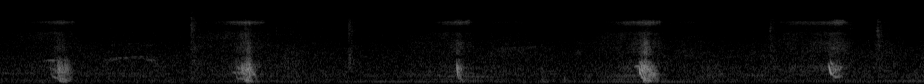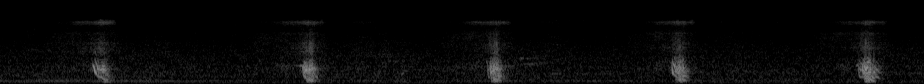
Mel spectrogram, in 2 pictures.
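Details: Snoring: soft, regular bursts about every two seconds, roughly 30 a minute, over quiet room noise.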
